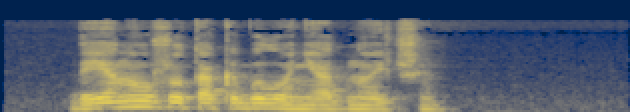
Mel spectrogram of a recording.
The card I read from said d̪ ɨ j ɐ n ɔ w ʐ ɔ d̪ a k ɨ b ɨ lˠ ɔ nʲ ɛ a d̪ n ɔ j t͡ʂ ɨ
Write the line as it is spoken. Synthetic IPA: d̪ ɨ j a n ɔ w ʐ ɔ t̪ a k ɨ b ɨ lˠ ɔ nʲ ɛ a d̪ n ɔ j t͡ʂ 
